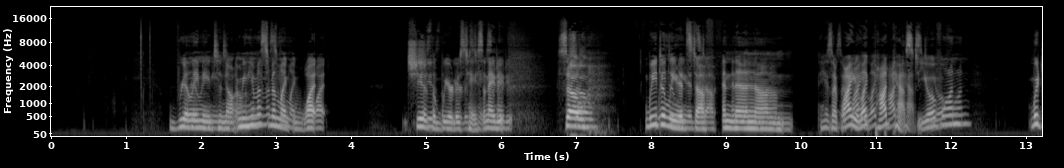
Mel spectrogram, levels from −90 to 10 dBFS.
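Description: From the first syllable to the end, every phrase of the speech is shadowed by a fainter, identical repeat trailing about a tenth of a second behind, roughly 10 dB down. The echo is crisp and full-band, with no reverberant tail or room colour, so it sounds pasted on rather than reflected. This is a doubled audio track: the same signal was likely captured twice, once through a slower path, and both copies were mixed together out of step.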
